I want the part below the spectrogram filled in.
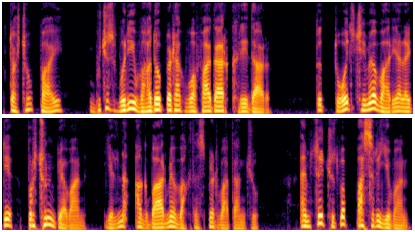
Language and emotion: Kashmiri, angry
